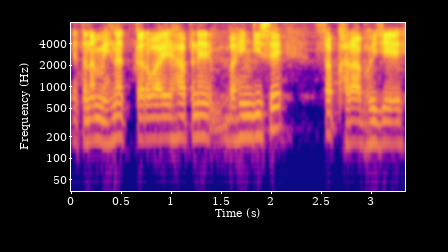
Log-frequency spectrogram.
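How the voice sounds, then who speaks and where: A woman puts on a character voice at medium pitch, talking very fast with very even loudness. Her intonation stays fairly even, and the sound is dry and close with no echo. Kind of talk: rustic comedy sketch. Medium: comedy sketch. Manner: grumbling, fast, teasing.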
